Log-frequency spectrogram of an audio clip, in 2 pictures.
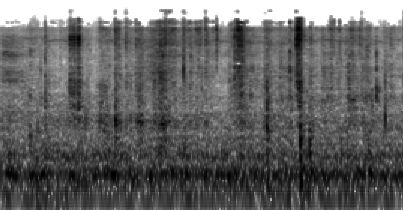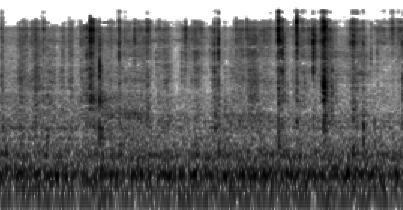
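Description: Scattered soft rustles, scrapes and clicks of a fabric dog bootie being pulled onto a dog's hind paw and handled, over a steady low hum.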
